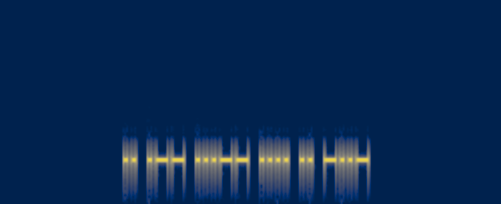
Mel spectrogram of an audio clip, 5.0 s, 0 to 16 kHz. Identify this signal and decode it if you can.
Morse code, heard as a keyed tone, about 30 wpm, 700 Hz. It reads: IW3HIX
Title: DXCC-100 Call Signs - 6 Characters - 30wpm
